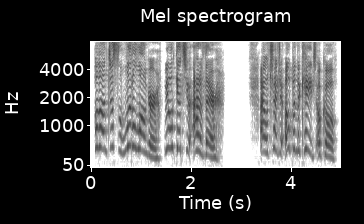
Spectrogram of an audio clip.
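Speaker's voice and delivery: high cooing bird voice, eager; pigeon character voice. Acted.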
